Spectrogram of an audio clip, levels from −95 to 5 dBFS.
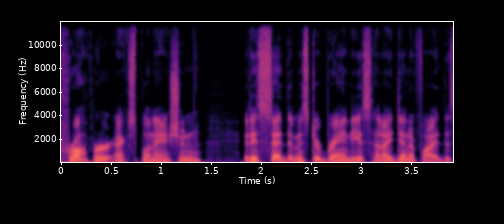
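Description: At 1.33 s there's a block of digital silence, about 5.3 ms of zeros, likely a missed buffer deadline fitting 128 samples, heard as a sharp tick.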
